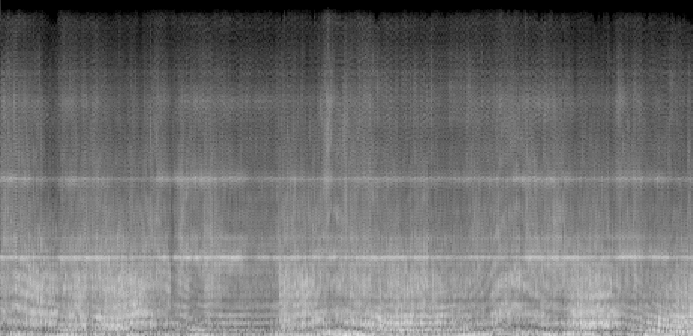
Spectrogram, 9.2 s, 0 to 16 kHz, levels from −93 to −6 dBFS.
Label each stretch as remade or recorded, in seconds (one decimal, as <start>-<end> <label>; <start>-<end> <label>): 0.0-9.2 remade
